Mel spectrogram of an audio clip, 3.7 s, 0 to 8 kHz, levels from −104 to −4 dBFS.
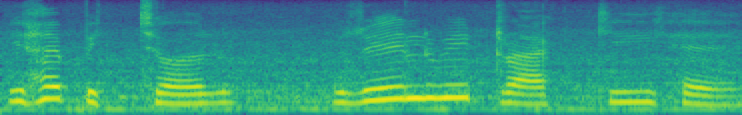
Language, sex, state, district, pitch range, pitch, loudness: Hindi, male, Madhya Pradesh, Katni, 205-280 Hz, 230 Hz, -14 LUFS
